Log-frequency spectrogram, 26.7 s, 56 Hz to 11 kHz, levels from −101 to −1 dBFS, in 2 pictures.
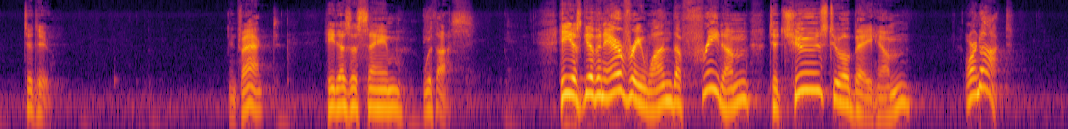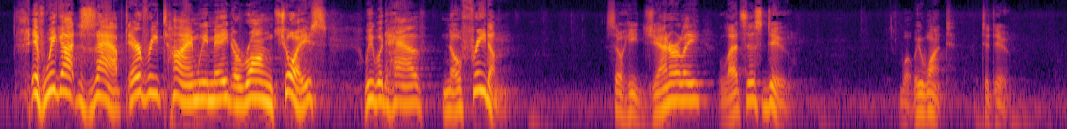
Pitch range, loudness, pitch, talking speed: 150-200 Hz, -19 LUFS, 175 Hz, 110 wpm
